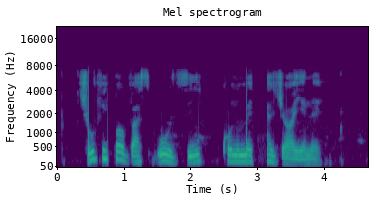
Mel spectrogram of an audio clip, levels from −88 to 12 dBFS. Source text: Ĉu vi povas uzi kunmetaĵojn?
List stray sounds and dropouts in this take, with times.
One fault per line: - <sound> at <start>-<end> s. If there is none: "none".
- dropout at 3.0-3.2 s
